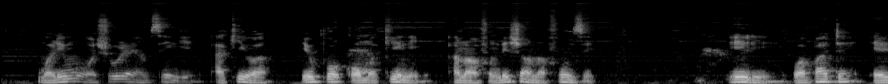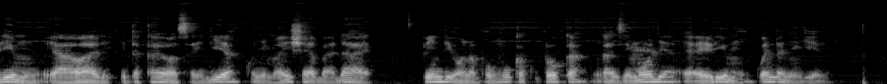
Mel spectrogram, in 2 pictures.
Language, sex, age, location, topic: Swahili, male, 25-35, Dar es Salaam, education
